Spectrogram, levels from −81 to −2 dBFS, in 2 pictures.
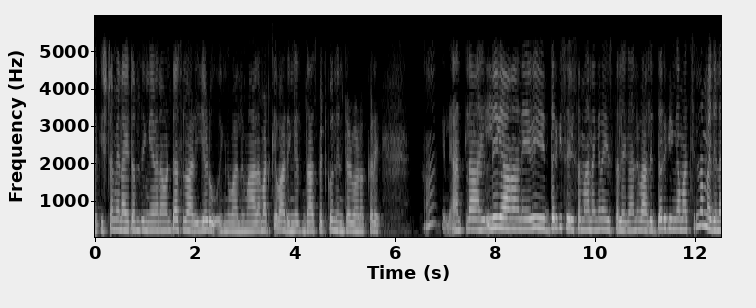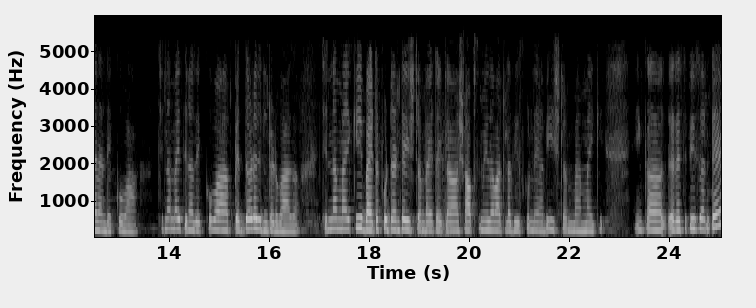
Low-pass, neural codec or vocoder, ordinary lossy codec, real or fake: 5.4 kHz; none; AAC, 32 kbps; real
